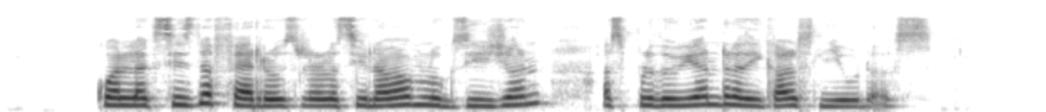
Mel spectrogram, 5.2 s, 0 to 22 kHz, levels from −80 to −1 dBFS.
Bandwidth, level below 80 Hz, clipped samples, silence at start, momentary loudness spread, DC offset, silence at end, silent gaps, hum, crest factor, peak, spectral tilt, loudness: 11.5 kHz; -74 dBFS; under 0.1%; 0.55 s; 13 LU; under 0.1%; 0.6 s; none; none; 18 dB; -6 dBFS; -4.5 dB/octave; -24 LUFS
